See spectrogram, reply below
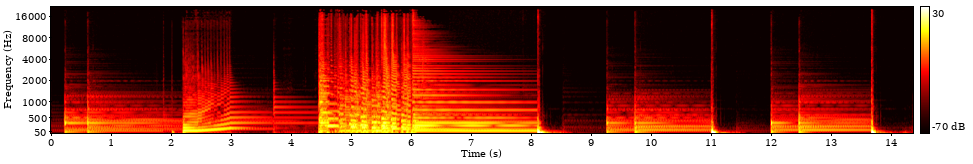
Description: knock knock

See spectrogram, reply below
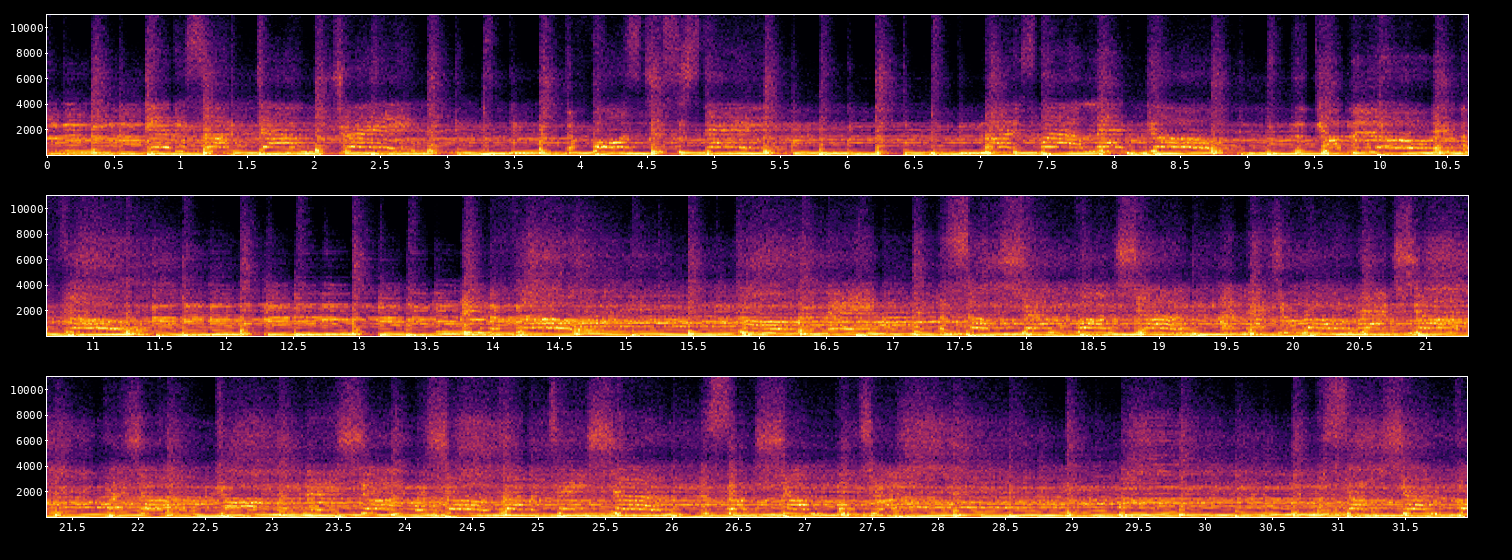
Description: Suction (Water Down the Drain)

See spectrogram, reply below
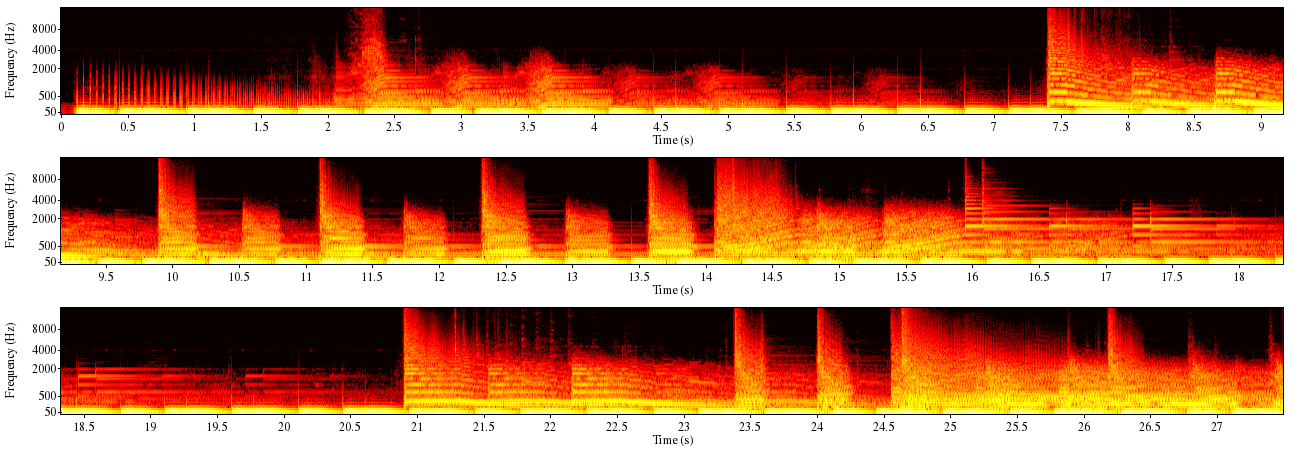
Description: Amplification feedback loop

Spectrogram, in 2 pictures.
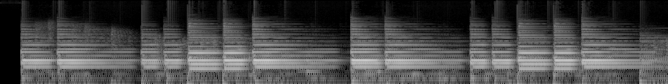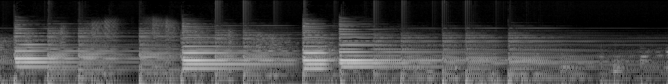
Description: piano prelude

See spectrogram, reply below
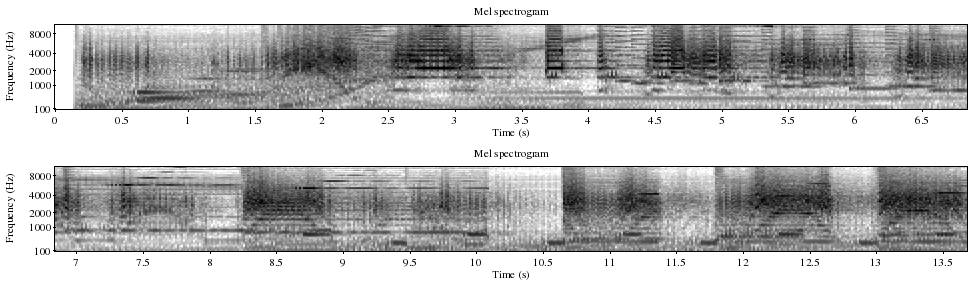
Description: synthetic

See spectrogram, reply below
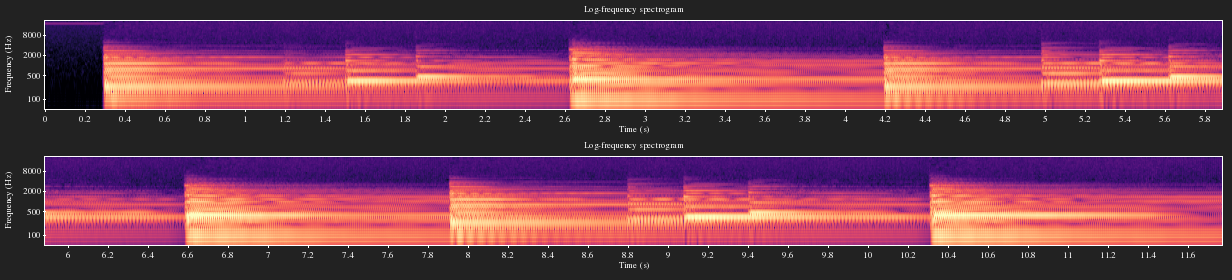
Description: piano

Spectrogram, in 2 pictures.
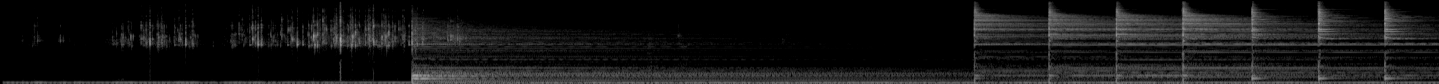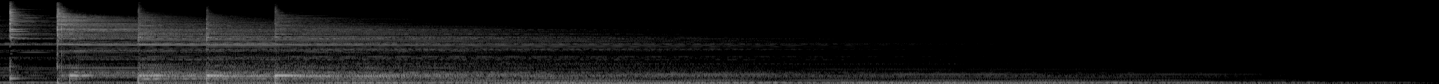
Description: percussion

